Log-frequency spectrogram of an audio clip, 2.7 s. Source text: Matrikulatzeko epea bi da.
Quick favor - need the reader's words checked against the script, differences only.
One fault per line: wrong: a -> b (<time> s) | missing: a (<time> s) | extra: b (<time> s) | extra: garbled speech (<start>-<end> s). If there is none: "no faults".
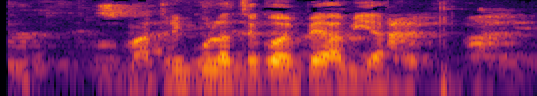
no faults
